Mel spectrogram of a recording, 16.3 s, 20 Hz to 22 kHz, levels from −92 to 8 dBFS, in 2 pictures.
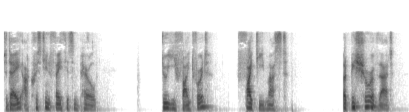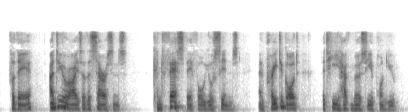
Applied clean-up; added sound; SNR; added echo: none; none; none; none.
